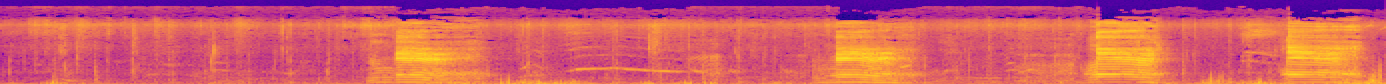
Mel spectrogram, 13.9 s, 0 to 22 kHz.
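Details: Gir cattle in Gujarat lowing: three loud, deep, harmonic-rich moos near 4, 8.5 and 11 seconds plus another at 13 seconds, each about a second long, with quieter background noise and a faint higher sound between.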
